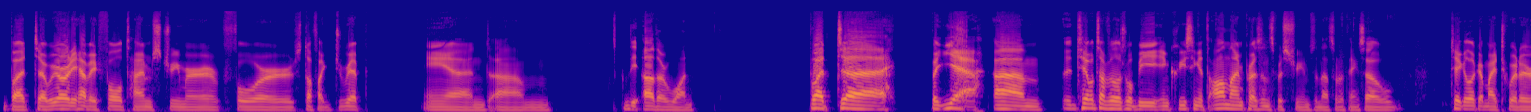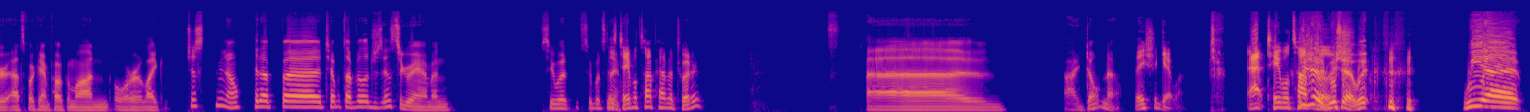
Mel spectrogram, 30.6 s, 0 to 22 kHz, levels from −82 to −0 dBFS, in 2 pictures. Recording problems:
none

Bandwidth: 14.5 kHz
